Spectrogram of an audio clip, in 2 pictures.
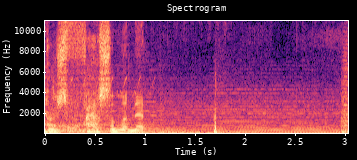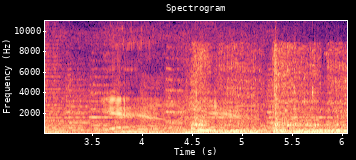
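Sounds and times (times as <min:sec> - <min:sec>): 
speech: 0:00.1 - 0:01.2, 0:03.7 - 0:04.8
lion roaring loudly: 0:04.1 - 0:06.0.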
